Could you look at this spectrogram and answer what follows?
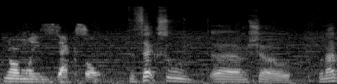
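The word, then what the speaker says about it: Zexal: Can you pronounce it? People say Zeal. People say Zeal, but it's normally Zexel.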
